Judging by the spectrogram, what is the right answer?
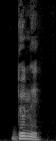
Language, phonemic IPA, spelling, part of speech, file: French, /dɔ.ne/, données, verb / noun, LL-Q150 (fra)-données.wav
- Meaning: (verb) feminine plural of donné; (noun) data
